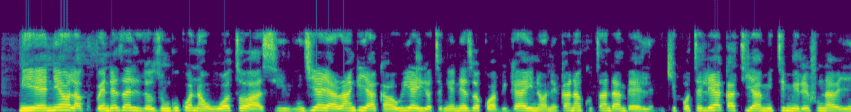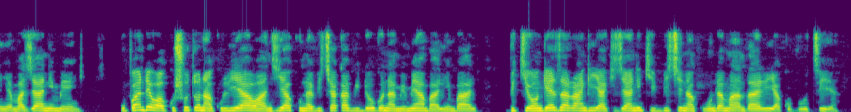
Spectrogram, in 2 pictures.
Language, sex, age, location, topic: Swahili, female, 18-24, Nairobi, government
